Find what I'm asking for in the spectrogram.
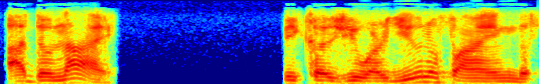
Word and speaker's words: Adonai: And so you can be reading a prayer, and you'll see the word Aleph, Dalet, Nun, Yud, and you'll pronounce it Adonai. And you'll go along, and you'll see Yud, Hey, Vav, Hey, and you'll pronounce it Adonai.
